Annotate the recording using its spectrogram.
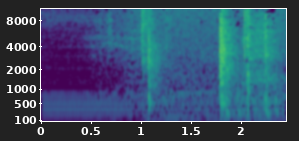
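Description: A few short, sharp clicks over a faint steady hum, the last and loudest near the end.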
